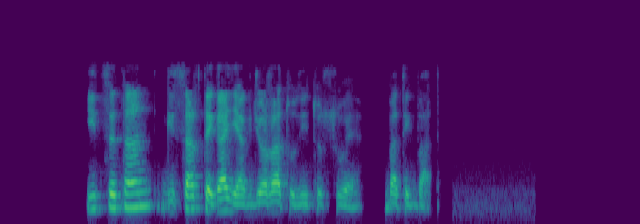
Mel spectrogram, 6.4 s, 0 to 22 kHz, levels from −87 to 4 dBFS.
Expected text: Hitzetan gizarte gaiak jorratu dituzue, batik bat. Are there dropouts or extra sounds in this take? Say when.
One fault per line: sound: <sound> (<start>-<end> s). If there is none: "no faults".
no faults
